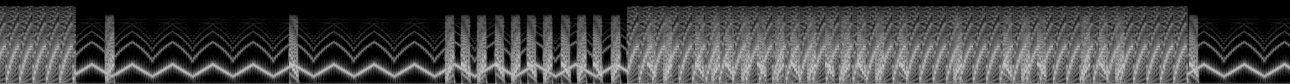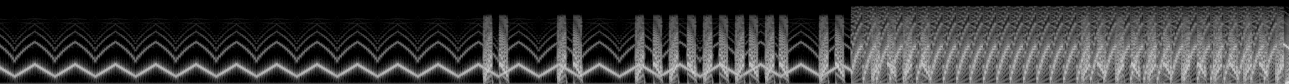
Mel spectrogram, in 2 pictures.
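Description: An electronic siren tone wails up and down steadily.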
